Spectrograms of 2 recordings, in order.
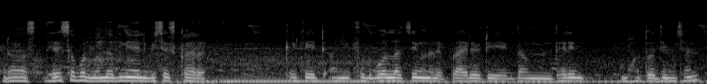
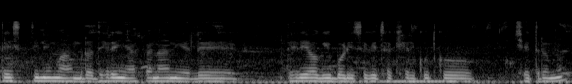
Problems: constant background noise, background conversations at intervals, low volume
